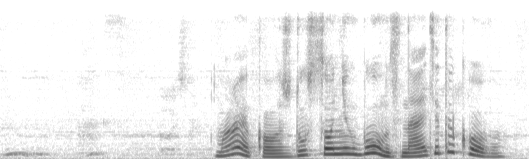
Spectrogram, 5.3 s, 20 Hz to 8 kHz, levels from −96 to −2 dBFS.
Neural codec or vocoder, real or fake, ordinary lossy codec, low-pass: none; real; none; 7.2 kHz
